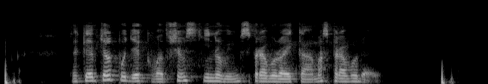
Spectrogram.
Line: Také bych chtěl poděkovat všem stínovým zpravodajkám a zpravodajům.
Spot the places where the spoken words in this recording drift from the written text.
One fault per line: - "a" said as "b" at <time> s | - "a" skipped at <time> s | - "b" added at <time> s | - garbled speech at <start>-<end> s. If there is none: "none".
- "bych" skipped at 0.9 s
